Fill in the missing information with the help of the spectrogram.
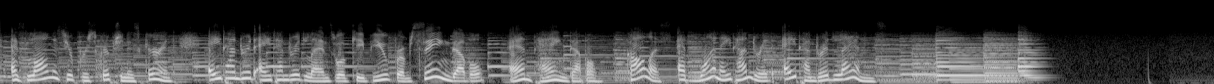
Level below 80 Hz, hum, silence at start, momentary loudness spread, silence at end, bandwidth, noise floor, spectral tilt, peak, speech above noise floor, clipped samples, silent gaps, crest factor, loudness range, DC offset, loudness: -40 dBFS; none; 0 s; 4 LU; 1.65 s; 6 kHz; -52 dBFS; -9.5 dB/octave; 0 dBFS; 40 dB; under 0.1%; none; 12 dB; 2 LU; under 0.1%; -13 LUFS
